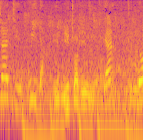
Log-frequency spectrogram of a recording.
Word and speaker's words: Ouidah: Daomé, you pronounce it Ouida.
